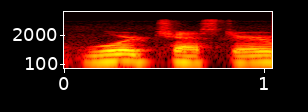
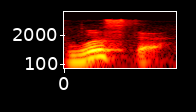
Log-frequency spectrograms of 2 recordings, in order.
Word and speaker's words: Worcester: is not listless whoo to Worchester whatever it's Worcester what's that yeah talk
